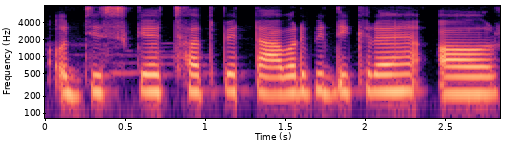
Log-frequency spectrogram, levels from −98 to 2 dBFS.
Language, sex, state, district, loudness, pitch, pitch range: Hindi, male, Bihar, West Champaran, -16 LUFS, 240 Hz, 225-245 Hz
